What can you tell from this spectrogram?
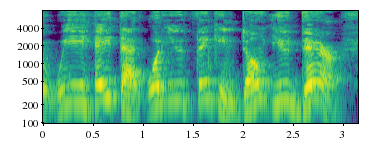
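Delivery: a hint of offended user scolding; mock outraged user. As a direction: play an indignant customer pushing back. Users objecting to a change.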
